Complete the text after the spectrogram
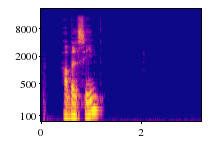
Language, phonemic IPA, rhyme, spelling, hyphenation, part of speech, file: Norwegian Bokmål, /abəlˈsiːn/, -iːn, abelsin, a‧bel‧sin, noun, Nb-abelsin.ogg
- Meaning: misspelling of appelsin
